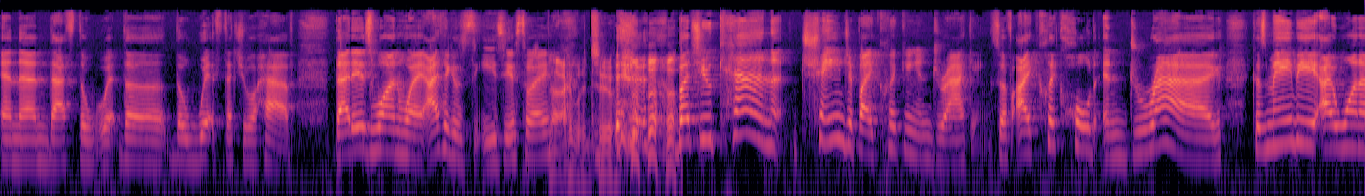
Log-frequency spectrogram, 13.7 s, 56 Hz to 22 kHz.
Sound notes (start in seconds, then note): 5.5 laugh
